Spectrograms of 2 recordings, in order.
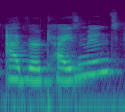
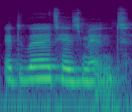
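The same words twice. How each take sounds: First: It is said with an American pronunciation. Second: It is said with a British pronunciation. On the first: "this is American pronunciation" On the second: "British pronunciation is advertisement"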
